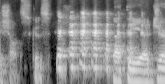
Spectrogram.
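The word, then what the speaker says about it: Schötz: her name is Dr shitz so but I prefer to say Schultz because at the uh it's got a Swedish o with the two um dots on top of it and I guess that's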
